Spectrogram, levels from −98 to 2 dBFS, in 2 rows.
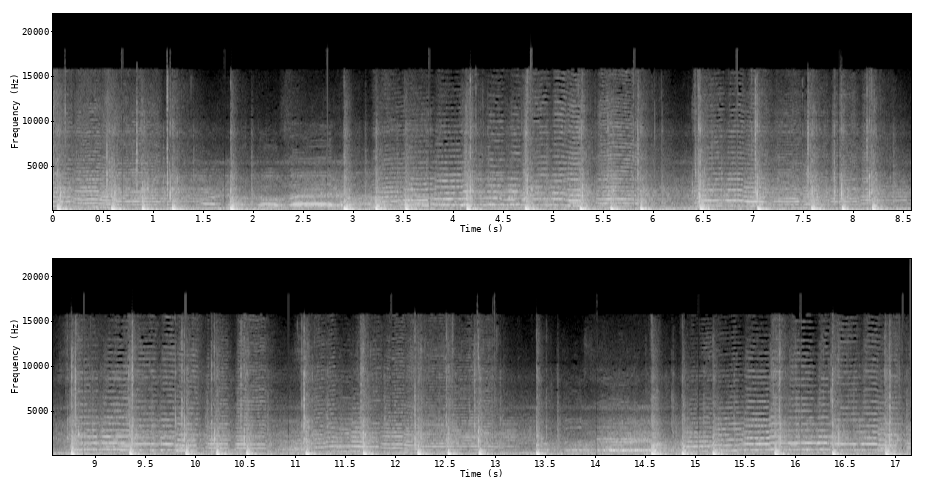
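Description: Periodic USB or driver dropouts tick regularly from 0.70 to 17.09 s, every 1.024 s. Each time, roughly 10 ms of audio is blocked and replaced by silence.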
